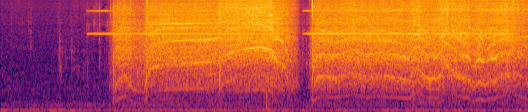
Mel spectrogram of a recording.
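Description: A drill whines as a step bit bores into plastic.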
